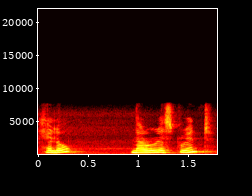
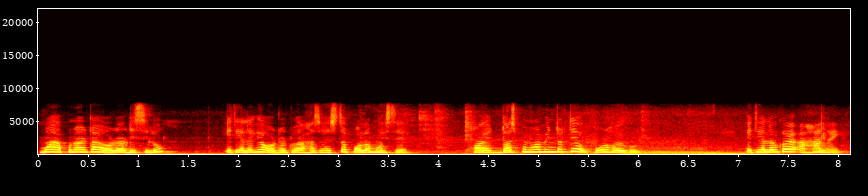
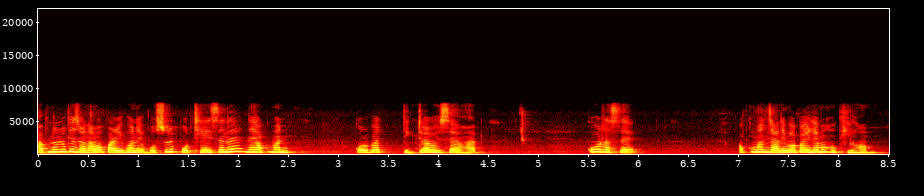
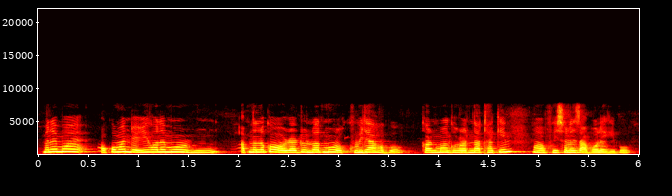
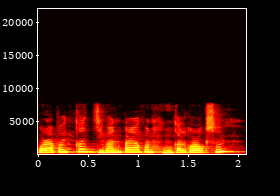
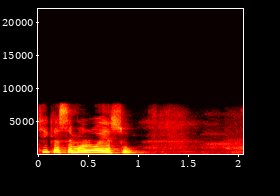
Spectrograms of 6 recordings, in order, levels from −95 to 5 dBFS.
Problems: none marked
